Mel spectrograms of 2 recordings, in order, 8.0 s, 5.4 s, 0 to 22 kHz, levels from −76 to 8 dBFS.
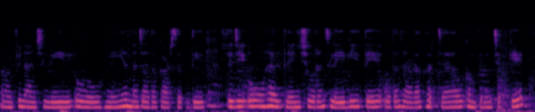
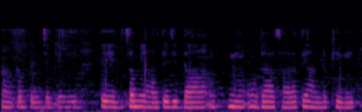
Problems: none marked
